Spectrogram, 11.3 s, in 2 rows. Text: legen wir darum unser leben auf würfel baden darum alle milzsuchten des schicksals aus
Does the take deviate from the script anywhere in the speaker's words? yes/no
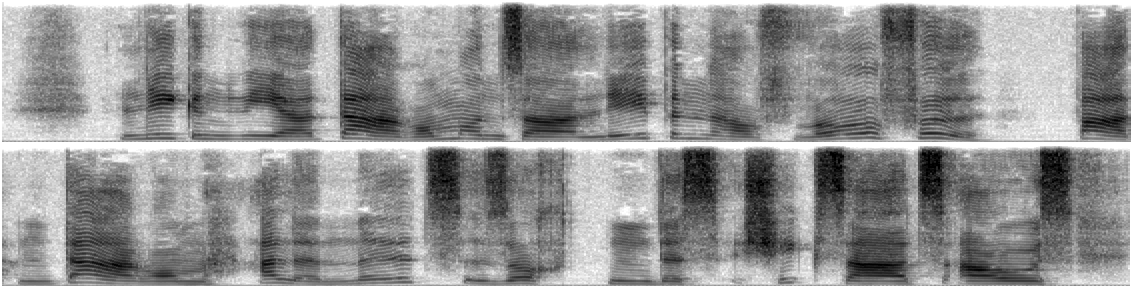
no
